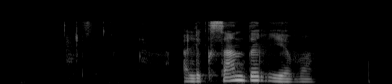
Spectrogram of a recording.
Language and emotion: Russian, neutral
